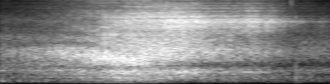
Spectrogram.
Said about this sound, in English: Every time a car passes on the wet concrete, I hear the word yes. When a group of cars go by, one after another, it's a flurry of yeses in a tag team procession.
